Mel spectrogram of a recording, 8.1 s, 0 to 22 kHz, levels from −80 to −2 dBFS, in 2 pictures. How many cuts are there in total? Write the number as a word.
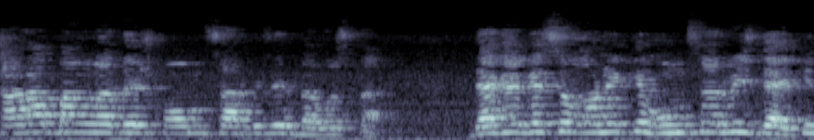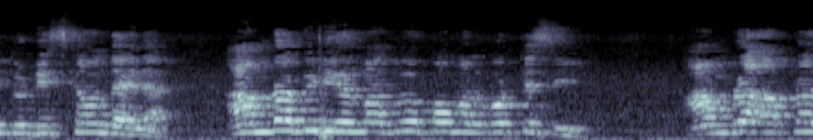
zero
